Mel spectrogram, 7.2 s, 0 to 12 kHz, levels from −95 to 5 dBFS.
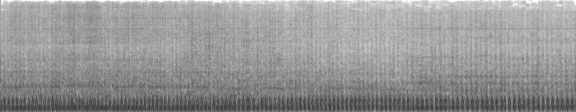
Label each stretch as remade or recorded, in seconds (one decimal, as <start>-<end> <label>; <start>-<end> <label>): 0.0-3.1 recorded; 3.1-5.6 remade; 5.6-7.2 recorded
